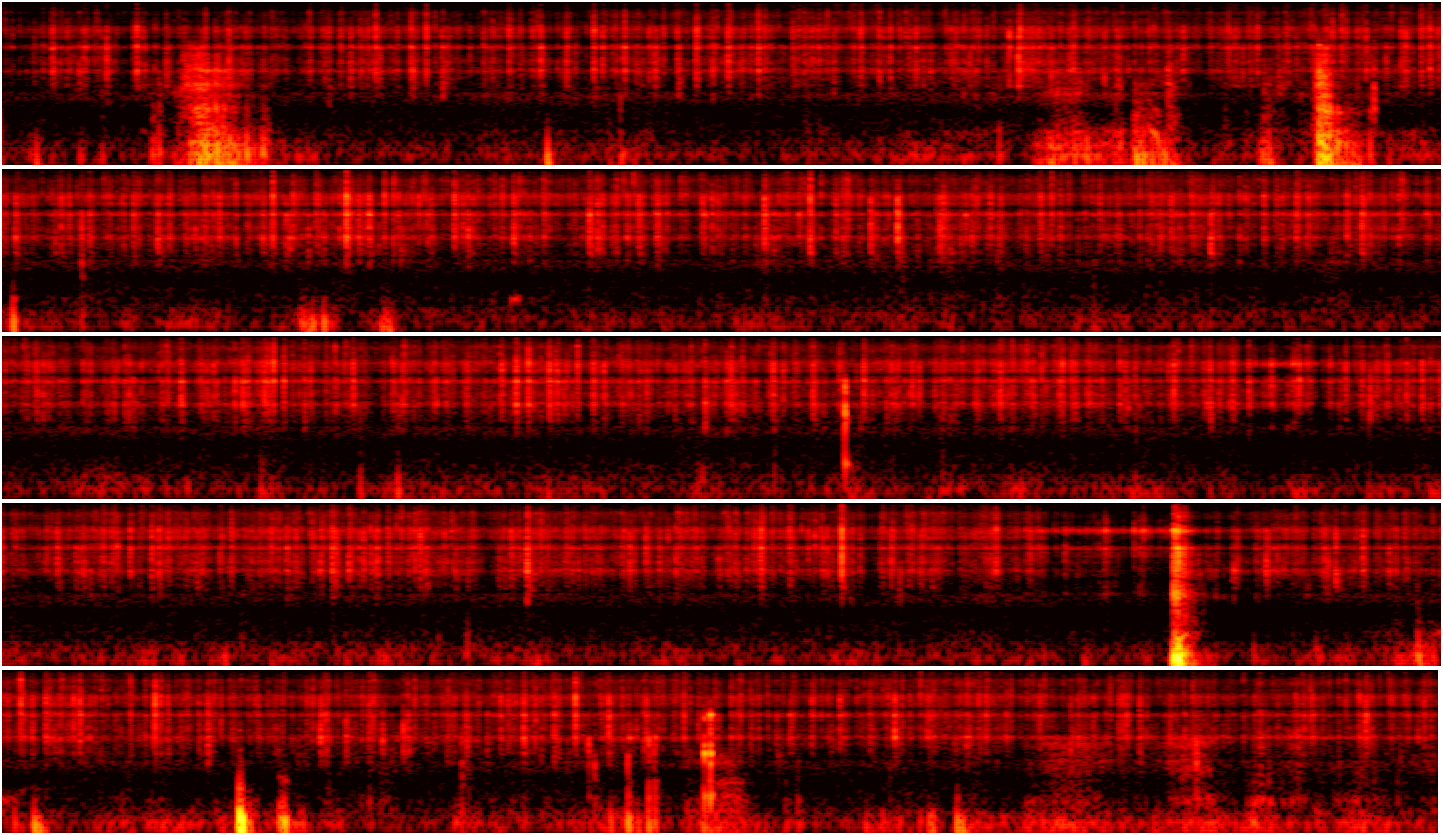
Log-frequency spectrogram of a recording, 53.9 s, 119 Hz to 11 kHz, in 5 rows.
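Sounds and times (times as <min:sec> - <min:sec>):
snapping shrimp crackle: 0:00.0 - 0:15.7, 0:37.2 - 0:53.9.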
